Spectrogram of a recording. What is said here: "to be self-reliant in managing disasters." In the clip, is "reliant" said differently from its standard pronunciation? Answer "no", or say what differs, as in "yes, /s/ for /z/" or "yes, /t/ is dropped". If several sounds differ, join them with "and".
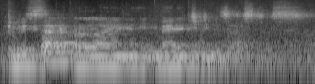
yes, /t/ is dropped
